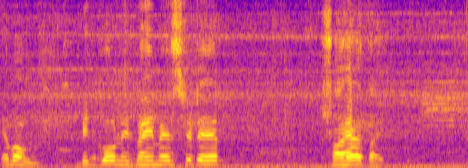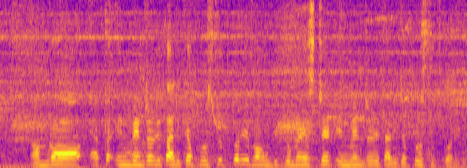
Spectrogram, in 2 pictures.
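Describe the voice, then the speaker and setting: A man's voice: sits high, warm tone, muffled recording, a little hiss or hum. A man, an anti-corruption official, giving a formal, bureaucratic statement to the press outdoors at a hospital.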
